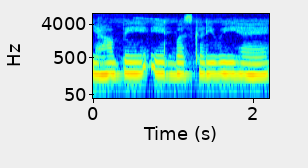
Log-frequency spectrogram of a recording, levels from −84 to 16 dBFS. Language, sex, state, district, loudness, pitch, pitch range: Hindi, female, Bihar, Saharsa, -26 LUFS, 185 Hz, 180-190 Hz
